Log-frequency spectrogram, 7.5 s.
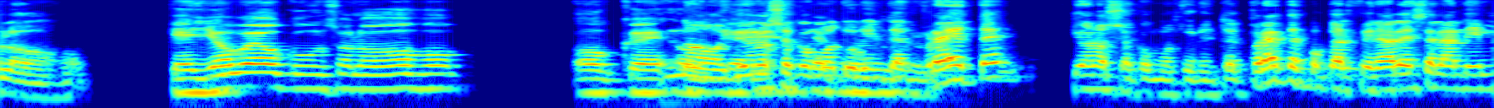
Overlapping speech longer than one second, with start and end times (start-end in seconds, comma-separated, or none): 3.3-4.9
